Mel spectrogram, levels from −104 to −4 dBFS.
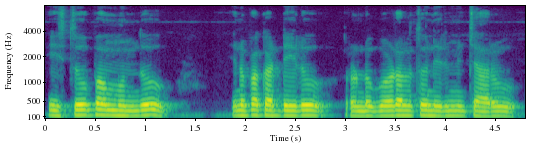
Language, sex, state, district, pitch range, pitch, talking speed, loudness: Telugu, male, Telangana, Mahabubabad, 125-135 Hz, 130 Hz, 100 wpm, -15 LUFS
